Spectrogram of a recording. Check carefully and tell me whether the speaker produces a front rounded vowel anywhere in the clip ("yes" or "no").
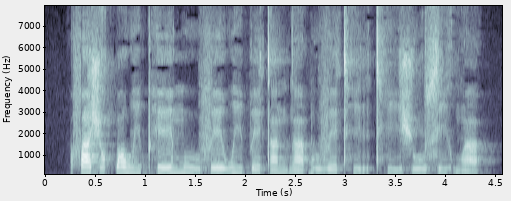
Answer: no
